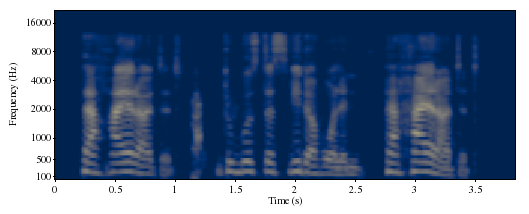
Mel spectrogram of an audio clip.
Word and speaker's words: verheiratet: Also du musst auf I Akzent I. Und ja, diese Betonung machen. Also nicht verheiratet, I. Nicht verheiratet. Verheiratet.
